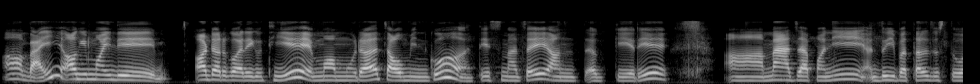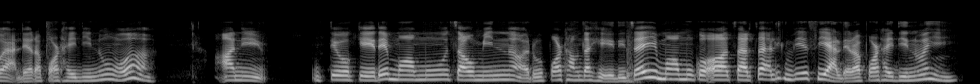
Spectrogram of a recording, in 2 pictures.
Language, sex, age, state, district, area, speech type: Nepali, female, 45-60, West Bengal, Jalpaiguri, urban, spontaneous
